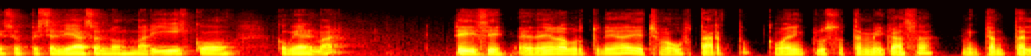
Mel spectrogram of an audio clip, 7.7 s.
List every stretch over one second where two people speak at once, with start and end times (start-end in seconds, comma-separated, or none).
none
